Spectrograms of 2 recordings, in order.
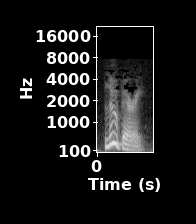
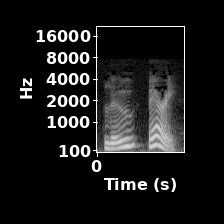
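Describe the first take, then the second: First: Only the first part is loud and stressed. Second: The second part is also loud and clear.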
